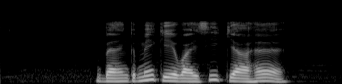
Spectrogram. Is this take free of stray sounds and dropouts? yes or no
yes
